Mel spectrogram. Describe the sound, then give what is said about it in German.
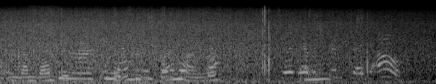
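A heavy, brief downpour pours down in a forest at the end of a three-hour forest-bathing session, a dense, steady hiss filling the whole clip, with faint murmuring voice-like tones drifting underneath. “Einem kräftigen, leider viel zu kurzen Platzregen.”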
